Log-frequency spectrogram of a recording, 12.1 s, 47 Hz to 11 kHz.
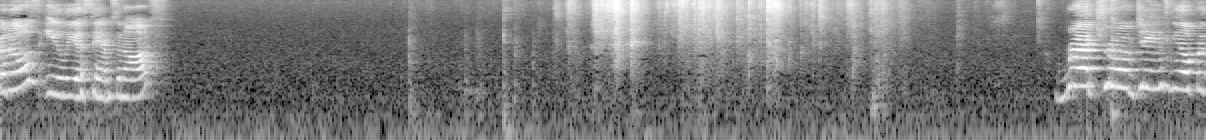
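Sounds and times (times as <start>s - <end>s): trading cards rustling and snapping: 5.1s - 9.2s.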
